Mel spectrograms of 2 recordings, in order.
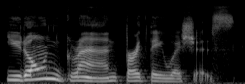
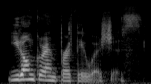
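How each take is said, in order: First: The sentence is spoken slowly. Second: The sentence is spoken quickly. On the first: "천천히 해볼게요" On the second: "빨리 발음하면"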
